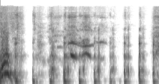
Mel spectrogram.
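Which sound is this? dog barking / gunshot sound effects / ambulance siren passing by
dog barking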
